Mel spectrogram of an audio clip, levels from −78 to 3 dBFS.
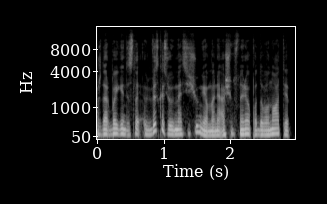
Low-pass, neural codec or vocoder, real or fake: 14.4 kHz; vocoder, 44.1 kHz, 128 mel bands every 256 samples, BigVGAN v2; fake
